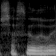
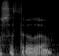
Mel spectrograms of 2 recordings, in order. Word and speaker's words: Cthulhu: it's call of cthulhu call of cythulu is the way to pronounce it i believe c-t-h-u-l-h-u call cythulo really excited to try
